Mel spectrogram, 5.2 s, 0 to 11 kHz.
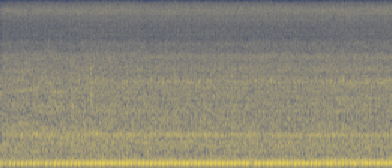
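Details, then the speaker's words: Honda Vario 110 Techno carburetor scooter: steady single-cylinder idle about three beats a second, rising and falling by itself; hunting idle. "Dia itu naik sendiri, turun sendiri. Naik sendiri turun sendiri. Ndak langsamnya itu gak normal guys ya."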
